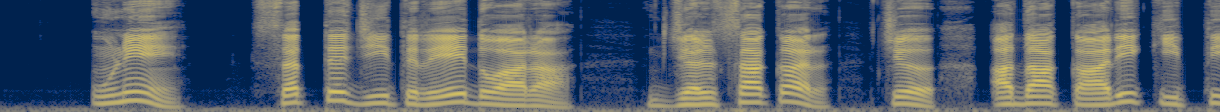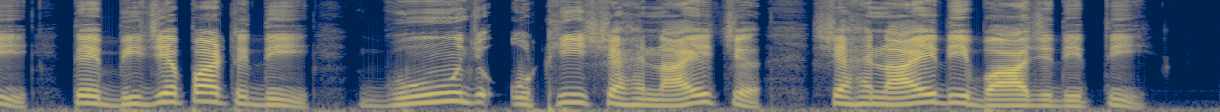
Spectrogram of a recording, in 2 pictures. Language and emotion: Dogri, neutral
